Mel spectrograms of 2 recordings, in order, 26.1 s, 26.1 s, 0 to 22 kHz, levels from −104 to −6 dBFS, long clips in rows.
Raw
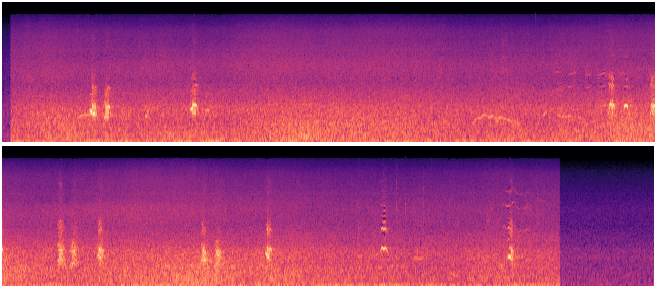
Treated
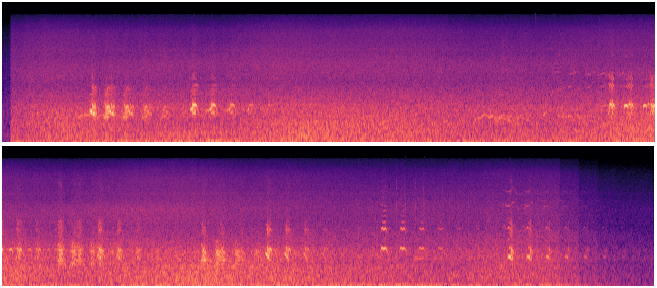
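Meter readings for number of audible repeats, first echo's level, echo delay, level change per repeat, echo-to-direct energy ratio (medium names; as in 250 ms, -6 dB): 5, -4.5 dB, 378 ms, -7.0 dB, -3.5 dB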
